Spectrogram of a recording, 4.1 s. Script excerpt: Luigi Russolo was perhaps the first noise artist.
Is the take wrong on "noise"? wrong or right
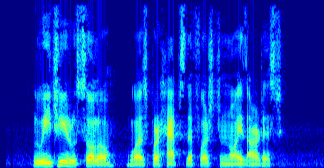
right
